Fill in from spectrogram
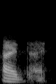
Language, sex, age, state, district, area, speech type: Kannada, male, 30-45, Karnataka, Uttara Kannada, rural, conversation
